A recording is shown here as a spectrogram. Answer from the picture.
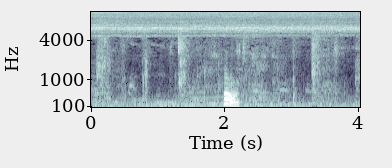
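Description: A steady, high-pitched chorus of insects chirring without a break.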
